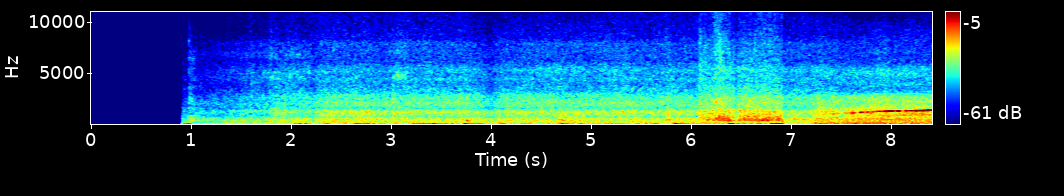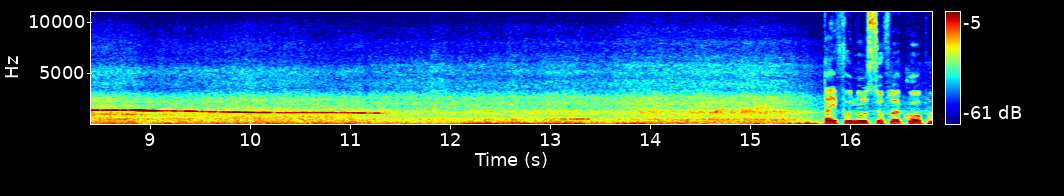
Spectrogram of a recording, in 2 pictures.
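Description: Strong wind roars and rain pours down outdoors.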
